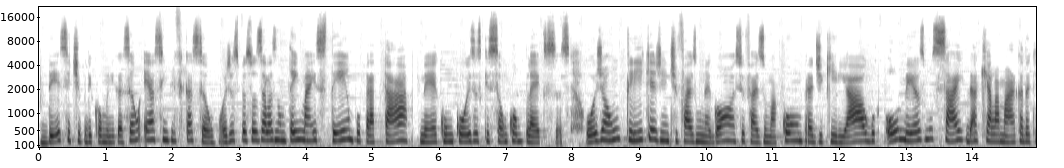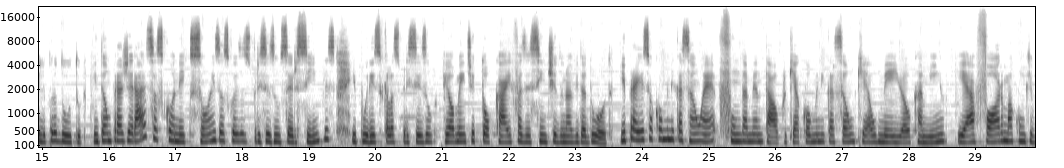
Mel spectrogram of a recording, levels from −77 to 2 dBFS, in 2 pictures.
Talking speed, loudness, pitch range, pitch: 185 wpm, -20 LUFS, 190-225 Hz, 205 Hz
